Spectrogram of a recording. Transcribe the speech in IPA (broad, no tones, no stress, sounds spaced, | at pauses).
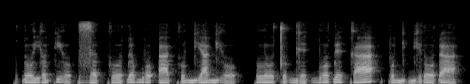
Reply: ɗ o j ə pʲ ʊ | z ə k ʊ ɗ ə b o ʔ a k ʊ bʲ a bʲ o | l ʊ t ʊ ɡ e ɡ͡b o ɗ e k a | p ə bʲ ə bʲ ə ɾ o ɗ a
